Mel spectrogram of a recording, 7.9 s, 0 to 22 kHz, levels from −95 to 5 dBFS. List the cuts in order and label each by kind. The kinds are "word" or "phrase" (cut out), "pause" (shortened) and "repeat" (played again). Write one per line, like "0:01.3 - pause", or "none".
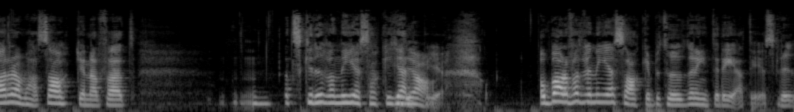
0:02.9 - word
0:05.9 - word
